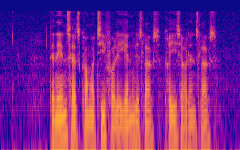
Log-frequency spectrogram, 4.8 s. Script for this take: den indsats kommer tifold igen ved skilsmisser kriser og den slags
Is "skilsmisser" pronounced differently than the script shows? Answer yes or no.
yes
